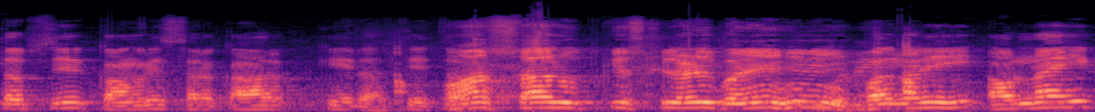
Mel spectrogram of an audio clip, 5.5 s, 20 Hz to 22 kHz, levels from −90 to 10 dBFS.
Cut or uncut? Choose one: uncut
